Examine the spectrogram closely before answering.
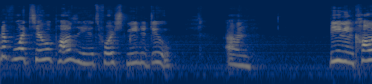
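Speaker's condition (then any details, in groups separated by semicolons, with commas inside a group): Spastic quadriplegic cerebral palsy; spastic quadriplegic, constant muscle tightness, all four limbs, fine motor; hard to type, cannot walk or run normally; speech somewhat affected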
